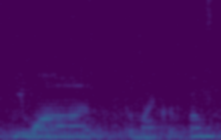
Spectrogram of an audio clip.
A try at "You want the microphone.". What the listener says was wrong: So taper it down. One's a question, one is a statement. We want the statements.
